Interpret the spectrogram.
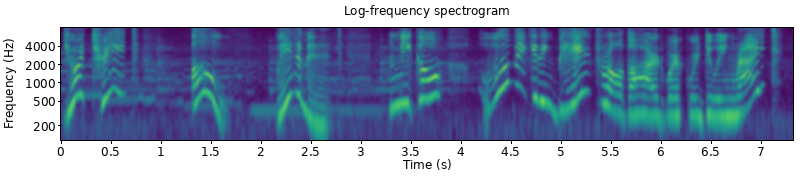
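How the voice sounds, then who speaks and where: A woman voicing a small, excitable female fairy companion who refers to herself by name, in a video game. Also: extremely high pitch, measured pace, exaggerated voice. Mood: bubbly. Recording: game audio with loud music.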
